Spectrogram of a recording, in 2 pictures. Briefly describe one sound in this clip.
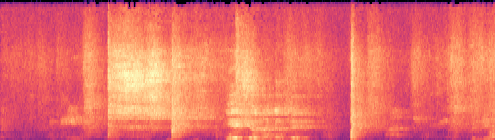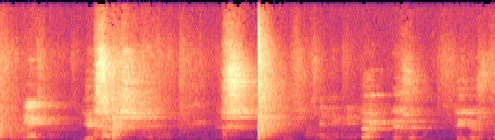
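Punches thud against a heavy punching bag.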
